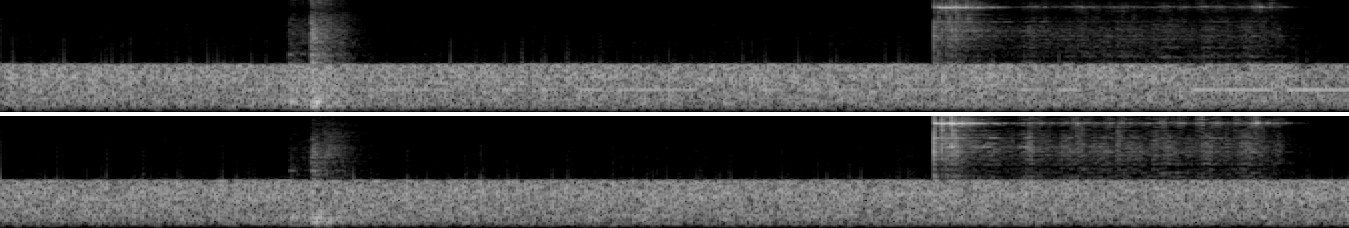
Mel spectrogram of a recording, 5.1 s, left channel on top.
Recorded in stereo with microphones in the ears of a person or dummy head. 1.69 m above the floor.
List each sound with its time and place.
1.1 s a drawer: 50° left (ahead or behind), 1.9 m
3.5 s dishes clattering: 50° right (ahead or behind), 1.8 m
